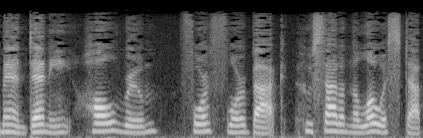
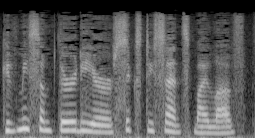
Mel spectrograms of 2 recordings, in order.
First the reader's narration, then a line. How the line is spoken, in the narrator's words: said the major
